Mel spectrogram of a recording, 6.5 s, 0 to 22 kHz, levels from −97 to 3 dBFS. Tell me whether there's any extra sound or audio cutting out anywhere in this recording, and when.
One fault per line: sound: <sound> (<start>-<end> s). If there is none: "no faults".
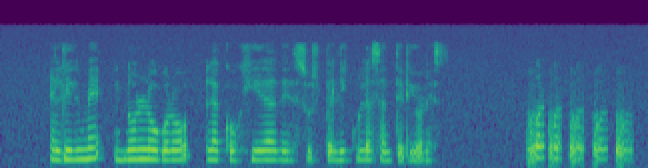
sound: laugh (5.3-6.3 s)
